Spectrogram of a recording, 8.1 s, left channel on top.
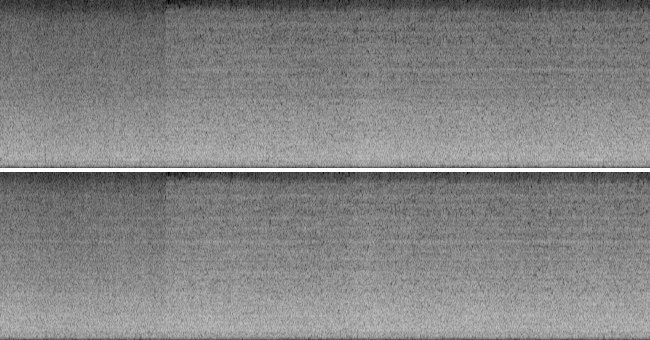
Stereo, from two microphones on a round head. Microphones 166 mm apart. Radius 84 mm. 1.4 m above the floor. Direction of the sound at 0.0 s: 55° right (ahead or behind).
